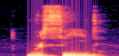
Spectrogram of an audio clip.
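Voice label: "recede", British English; pronunciations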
